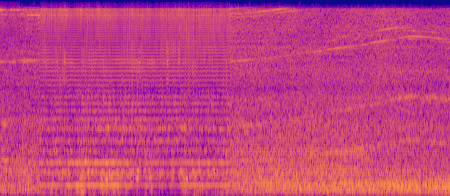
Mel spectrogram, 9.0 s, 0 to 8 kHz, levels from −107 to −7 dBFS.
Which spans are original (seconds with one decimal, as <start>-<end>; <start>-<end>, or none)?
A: 0.0-0.8; 4.6-9.0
